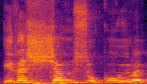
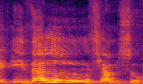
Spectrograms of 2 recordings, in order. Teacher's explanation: Artinya lam ni tidak dibaca kerana dia telah masuk idgham dalam syin. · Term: alif lam syamsiah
